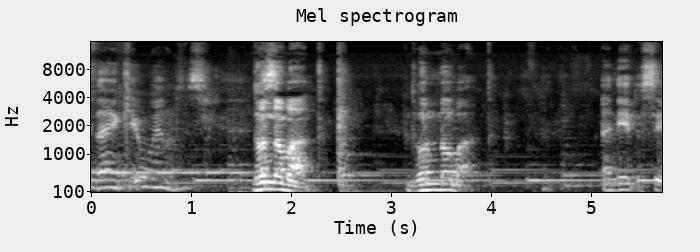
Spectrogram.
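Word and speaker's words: ধন্যবাদ: Dhanyabad.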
